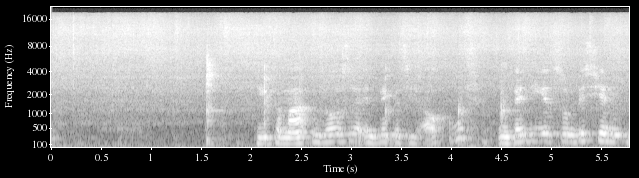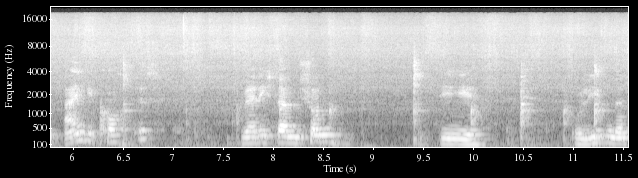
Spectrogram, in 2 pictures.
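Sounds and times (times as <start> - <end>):
aubergines sizzling on hot plates: 0.0 - 11.5
speech: 2.0 - 7.0, 7.7 - 8.8, 9.6 - 10.2, 11.0 - 11.5.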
